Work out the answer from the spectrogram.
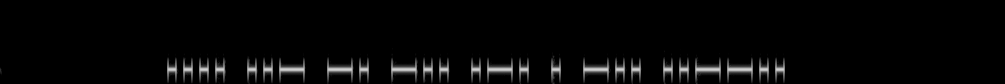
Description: Morse code, heard as a keyed tone, about 15 wpm, 700 Hz. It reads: HUNDRED?
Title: 3x Word-Spacing - Sentences from Top 400 Words - 15wpm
